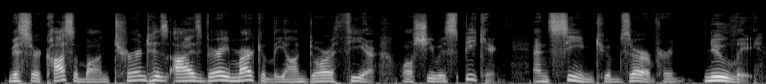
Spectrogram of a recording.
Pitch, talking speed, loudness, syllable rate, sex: 145 Hz, 150 wpm, -19 LUFS, 5.0 syllables/s, male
